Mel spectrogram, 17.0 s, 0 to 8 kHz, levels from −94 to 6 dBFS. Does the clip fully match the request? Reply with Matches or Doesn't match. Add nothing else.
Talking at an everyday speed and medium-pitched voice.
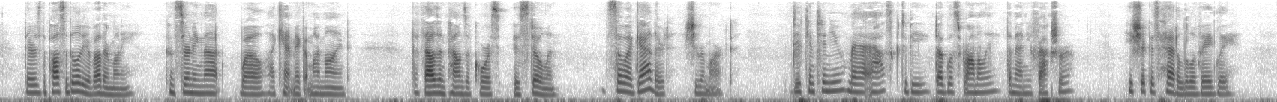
Matches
